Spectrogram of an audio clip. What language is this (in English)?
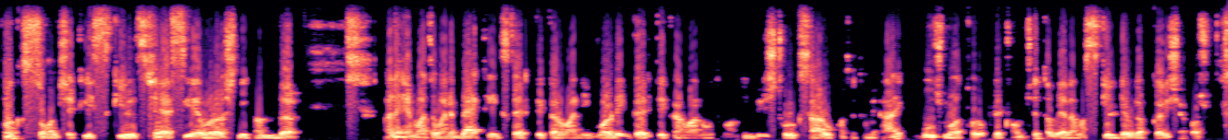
Gujarati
